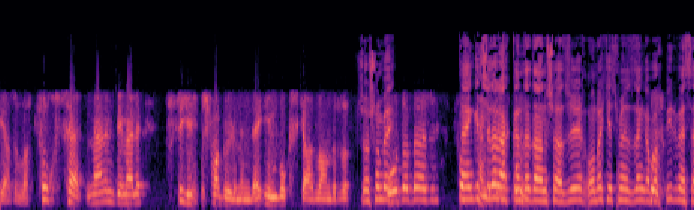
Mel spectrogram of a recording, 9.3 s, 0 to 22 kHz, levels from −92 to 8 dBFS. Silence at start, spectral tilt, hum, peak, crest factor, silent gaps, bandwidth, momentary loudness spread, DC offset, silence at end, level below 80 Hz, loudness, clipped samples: 0 s; -4.5 dB/octave; none; -2 dBFS; 18 dB; none; 11.5 kHz; 9 LU; under 0.1%; 0 s; -68 dBFS; -20 LUFS; under 0.1%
